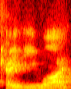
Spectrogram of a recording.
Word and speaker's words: Ky: Uh Key pronounced K E Y, Key.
